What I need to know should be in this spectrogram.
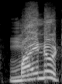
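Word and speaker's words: minute: माइन्यूट, इसको मिनट मत पढ़ना, इसको माइन्यूट पढ़ना, माइन्यूट, और इसको माइन्यूट पढ़ो, मिनट पढ़ो, डजंट मैटर, आप इसको याद रखो, इसका मतलब सूक्ष्म होता है।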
